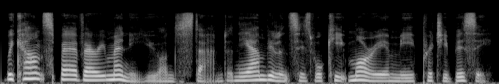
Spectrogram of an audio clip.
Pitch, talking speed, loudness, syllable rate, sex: 180 Hz, 205 wpm, -17 LUFS, 5.8 syllables/s, female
